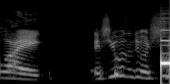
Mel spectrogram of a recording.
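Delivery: usual speaking voice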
